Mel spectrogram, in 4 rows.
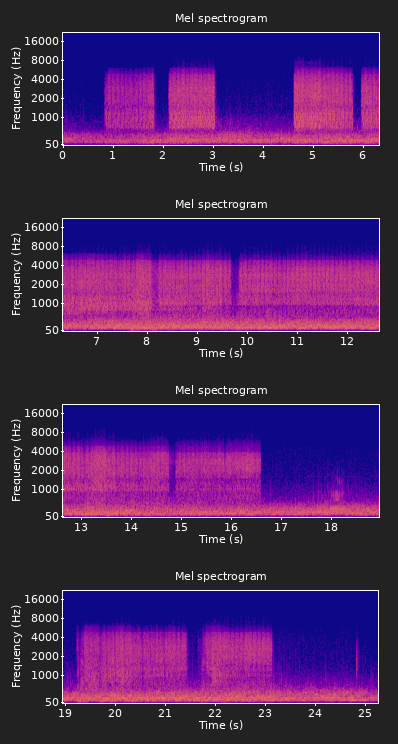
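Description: Gunfire and explosions from a 1945 B-25 bomber air attack on a Borneo airfield, carried as a dense, constant roar with bursts of machine-gun rattle, loud and unbroken throughout.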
